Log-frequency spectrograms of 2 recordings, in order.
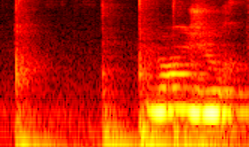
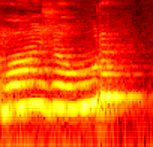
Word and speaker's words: bonjour: Entonces no voy a decir bonjour, sino bonjour. Y en este caso, esa R al final sí se pronuncia, no como en los casos que les comenté donde la S y la T generalmente no se va a pronunciar. Estas R's al final se van a pronunciar.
